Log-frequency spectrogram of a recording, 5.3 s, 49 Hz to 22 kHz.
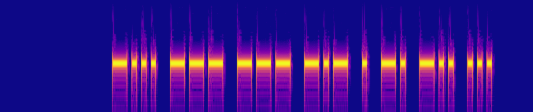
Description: Morse code, heard as a keyed tone, about 25 wpm, 690 Hz. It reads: BOOKENDS
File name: practice / 25wpm / Easy Words with Hints - 25wpm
